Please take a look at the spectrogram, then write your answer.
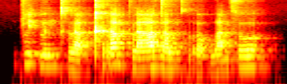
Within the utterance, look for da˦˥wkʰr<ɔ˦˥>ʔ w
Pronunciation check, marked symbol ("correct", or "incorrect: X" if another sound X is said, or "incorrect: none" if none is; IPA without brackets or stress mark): incorrect: ɔ˨˩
